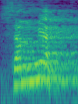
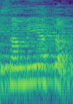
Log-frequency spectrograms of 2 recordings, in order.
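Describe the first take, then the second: First: The m is half, joined to the next sound. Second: The m is said as a full syllable. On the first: The speaker calls it right. "म जो है आधा है" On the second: The speaker calls it wrong. "म को पूरा बोलेंगे"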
